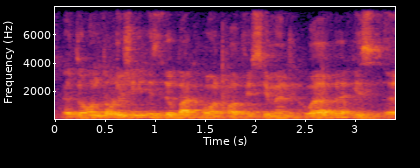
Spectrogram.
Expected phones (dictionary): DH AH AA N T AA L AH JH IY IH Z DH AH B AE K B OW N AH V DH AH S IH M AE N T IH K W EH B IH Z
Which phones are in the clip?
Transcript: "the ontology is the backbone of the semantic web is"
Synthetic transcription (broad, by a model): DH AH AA N T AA L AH ZH IY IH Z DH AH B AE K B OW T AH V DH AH S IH M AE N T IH K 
